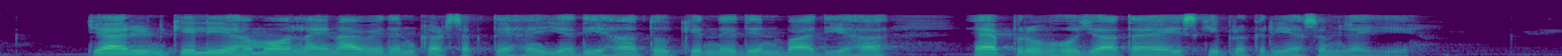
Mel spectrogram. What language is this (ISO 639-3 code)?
hin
